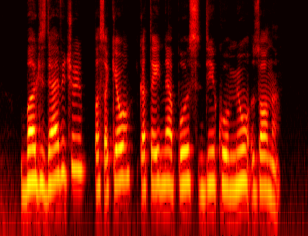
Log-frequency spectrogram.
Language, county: Lithuanian, Kaunas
